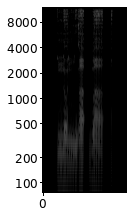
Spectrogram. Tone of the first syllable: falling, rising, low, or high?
low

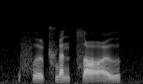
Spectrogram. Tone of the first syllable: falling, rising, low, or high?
rising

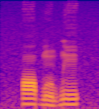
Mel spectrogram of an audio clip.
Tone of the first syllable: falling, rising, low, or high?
high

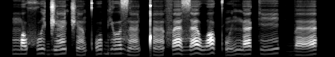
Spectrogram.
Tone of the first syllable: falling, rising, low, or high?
rising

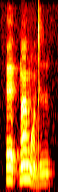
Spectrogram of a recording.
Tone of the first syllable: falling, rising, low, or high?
falling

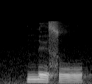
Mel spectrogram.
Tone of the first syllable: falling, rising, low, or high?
falling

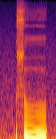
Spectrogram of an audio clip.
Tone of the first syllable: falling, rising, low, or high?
high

